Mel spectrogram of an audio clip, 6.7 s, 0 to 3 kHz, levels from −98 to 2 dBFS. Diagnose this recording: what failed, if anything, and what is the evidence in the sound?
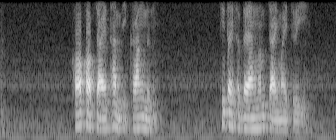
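Nothing stood out on listening, and no stage in the chain gives any audible sign of having failed.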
